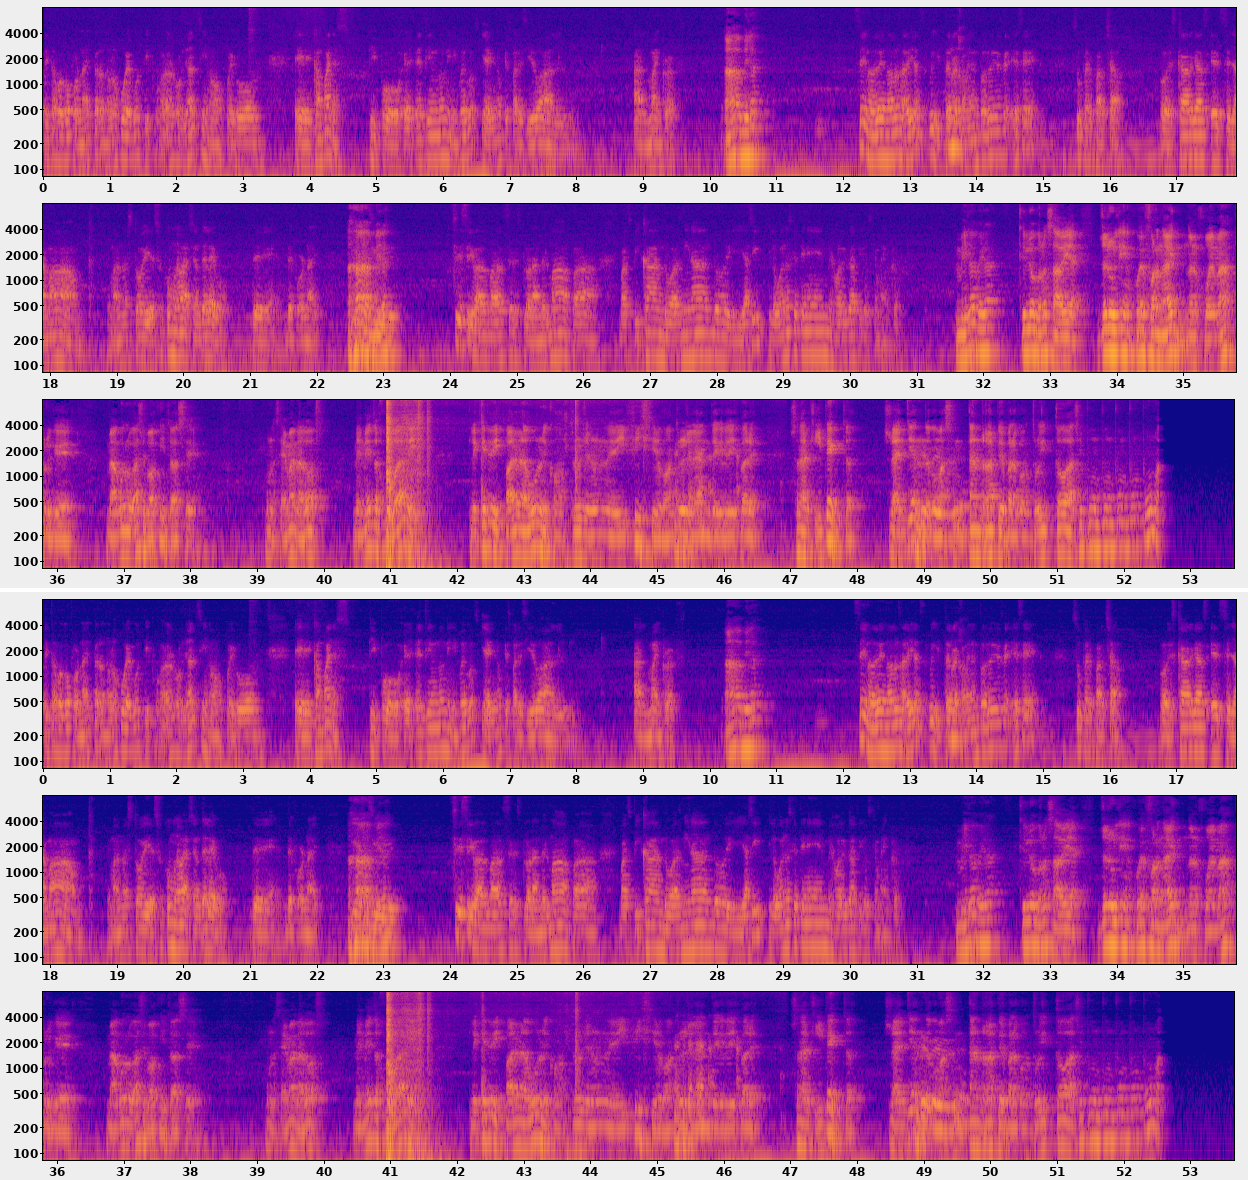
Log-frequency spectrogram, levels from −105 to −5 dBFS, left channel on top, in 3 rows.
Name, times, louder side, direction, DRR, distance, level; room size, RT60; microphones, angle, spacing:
voice 1, 0.0-4.6 4.9-8.1 8.9-9.5 12.2-14.9 15.5-16.2 16.8-18.5 18.9-20.7 21.0-22.0 22.5-23.2 24.0-30.8 45.3-45.9 48.9-49.7, right 1 dB, ahead, 0.6 m, -41 dB
voice 2, 10.2-10.8 13.6-13.9 22.5-23.2 31.6-32.2 32.6-36.3 36.7-38.1 39.1-40.0 40.4-41.5 42.2-46.6 47.1-48.1 48.5-52.5, left 5 dB, 70° left, 0.4 m, -38 dB
Fire, 40.9-44.6, equal, 35° left, 0.8 m, -31 dB
2.8 x 2.4 x 2.5 m
head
